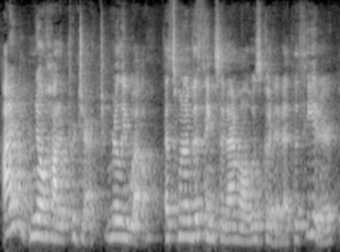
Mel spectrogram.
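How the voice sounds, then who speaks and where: A young woman with a nasal Wisconsin accent teaching acting, enunciating clearly and animatedly, recorded on a camera mic in an echoey room. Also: medium pitch, fairly quick, bright, forceful tone. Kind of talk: enthusiastic how-to vlog. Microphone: camera mic across the room. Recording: roomy echo from far camera.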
